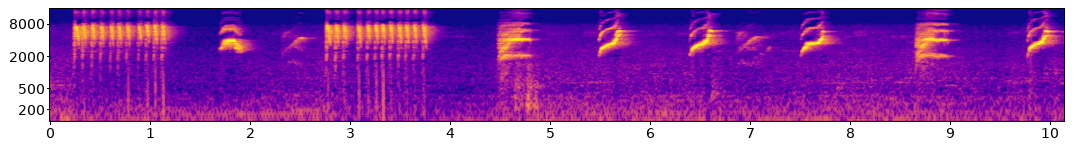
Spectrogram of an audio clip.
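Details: Orange-bellied leafbird, recorded for training other songbirds, opens with two harsh rattling trills, then delivers clear rising whistled notes about once a second.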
